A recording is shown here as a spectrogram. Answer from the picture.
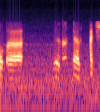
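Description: Only speech: a man talking over a telephone line, with a pause of about half a second.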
